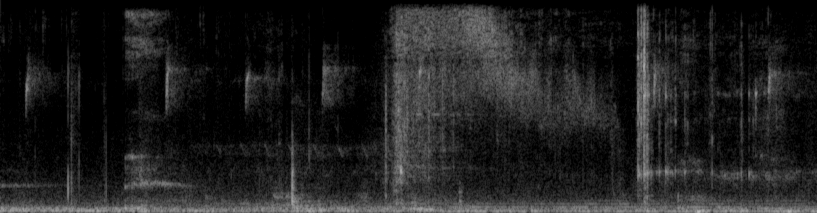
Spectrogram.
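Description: Quiet outdoor ambience on the water, with a few light knocks and a brief swish about three seconds in.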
